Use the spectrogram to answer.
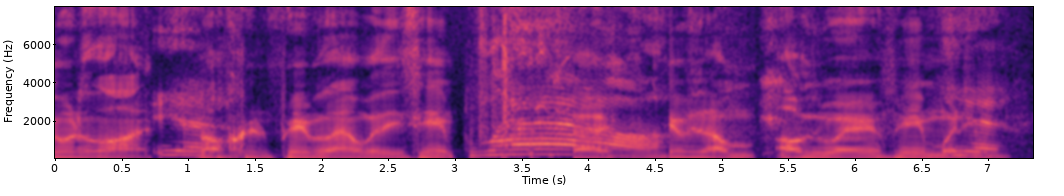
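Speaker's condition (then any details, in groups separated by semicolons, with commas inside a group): Motor neurone disease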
